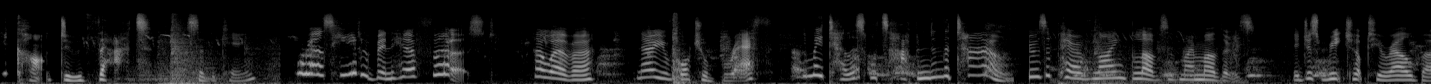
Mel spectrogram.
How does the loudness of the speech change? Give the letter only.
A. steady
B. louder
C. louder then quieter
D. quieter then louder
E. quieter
A.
